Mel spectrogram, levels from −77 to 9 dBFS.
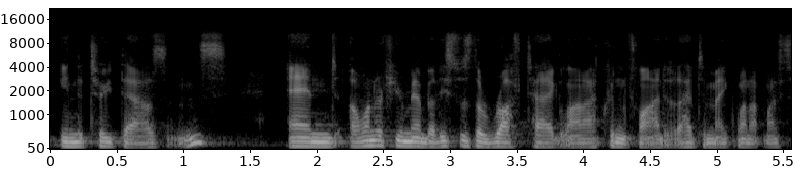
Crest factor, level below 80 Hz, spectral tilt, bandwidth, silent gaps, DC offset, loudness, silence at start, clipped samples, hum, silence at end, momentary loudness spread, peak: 18 dB; -72 dBFS; -6 dB/octave; over 20 kHz; none; under 0.1%; -30 LUFS; 0.05 s; under 0.1%; none; 0 s; 9 LU; -10 dBFS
